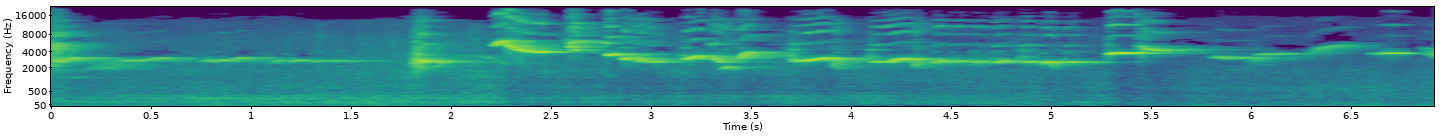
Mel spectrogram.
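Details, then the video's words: Champion Oriental magpie-robin used as a tutor for other songbirds, starting with a long steady whistle, then a fast tumbling series of sweet whistled and chipping notes. "Suara Kicauan Burung Kacer Juara Kontes Cocok Buat Masteran"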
